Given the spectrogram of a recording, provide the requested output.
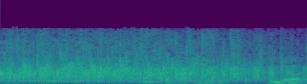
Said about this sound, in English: So lots of hours. So let's give them an applause, all their work.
